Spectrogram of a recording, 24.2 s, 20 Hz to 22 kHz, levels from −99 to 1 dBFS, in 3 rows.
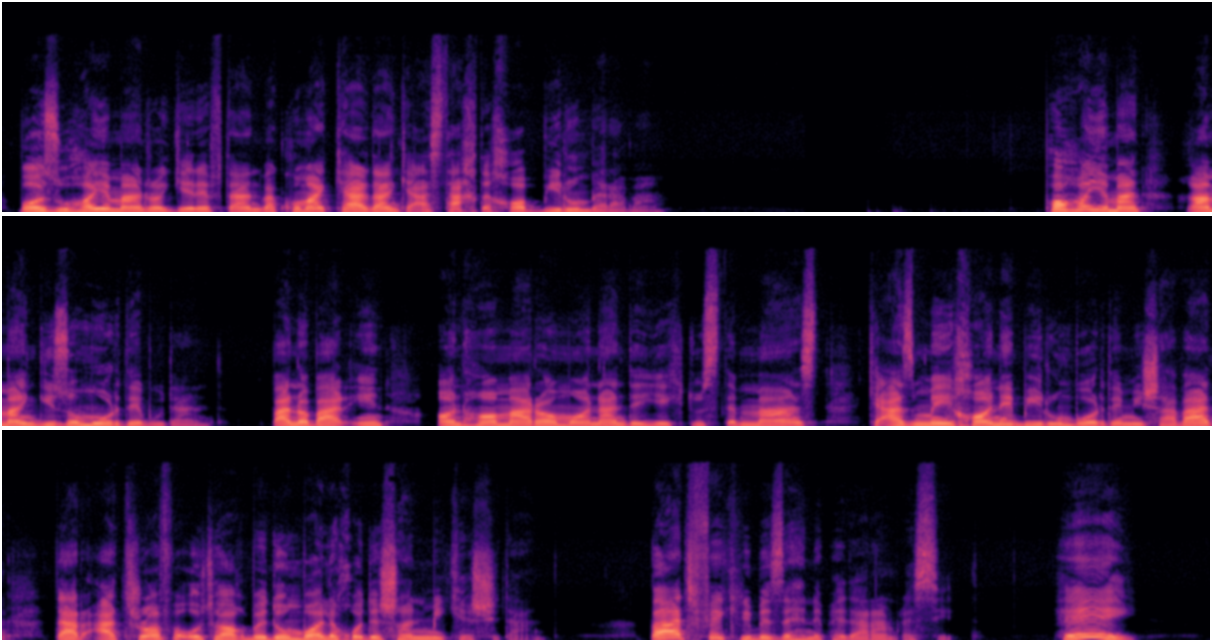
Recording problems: none

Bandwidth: 18.5 kHz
